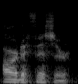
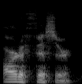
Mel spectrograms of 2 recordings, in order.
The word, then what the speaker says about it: Artificer: I just want to clarify that this word is pronounced Artificer. Because you don't say, instead of Artificer, which I hear a lot of people say, you don't say artificial, you say artificial. So it's Artificer.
